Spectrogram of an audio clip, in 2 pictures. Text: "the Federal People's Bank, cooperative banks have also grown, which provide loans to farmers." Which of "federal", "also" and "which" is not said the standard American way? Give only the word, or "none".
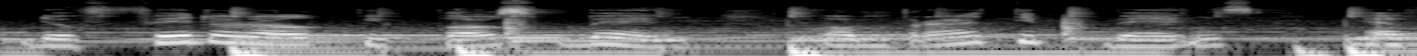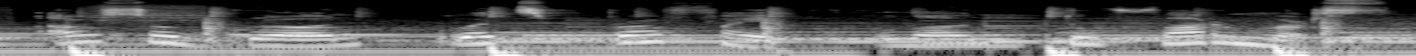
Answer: which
